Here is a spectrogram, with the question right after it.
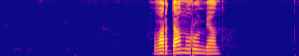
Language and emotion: Russian, neutral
